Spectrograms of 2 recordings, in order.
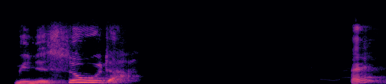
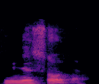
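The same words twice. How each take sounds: First: Hammed-up Minnesota vowels; mock Minnesota accent. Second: Said in the usual way. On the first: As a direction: playfully put on a Minnesotan accent. Repeats state name in local accent.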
